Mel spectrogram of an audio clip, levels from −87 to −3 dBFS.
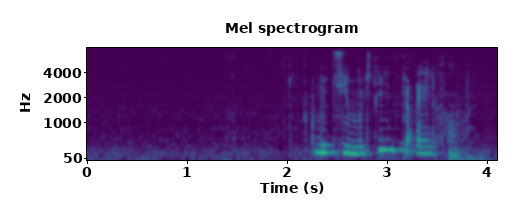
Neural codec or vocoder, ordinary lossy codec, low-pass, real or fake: codec, 44.1 kHz, 3.4 kbps, Pupu-Codec; none; 7.2 kHz; fake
